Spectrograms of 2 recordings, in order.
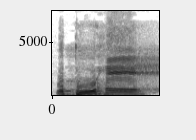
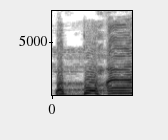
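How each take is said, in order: First: The final vowel is tilted toward e. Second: The final vowel is a plain open a. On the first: This follows another reading tradition. "boleh dibaca imalah namanya imalah sugro" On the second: This follows one reading tradition. "Ini Imam Asim"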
